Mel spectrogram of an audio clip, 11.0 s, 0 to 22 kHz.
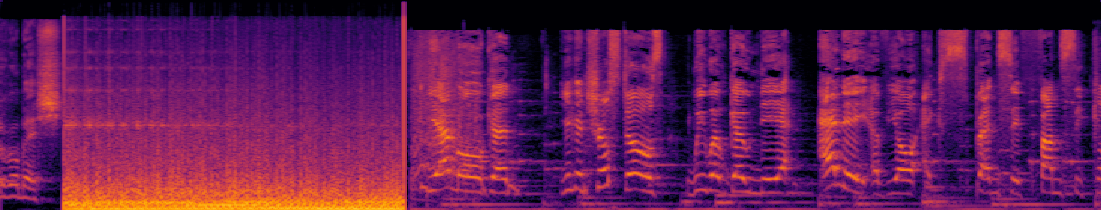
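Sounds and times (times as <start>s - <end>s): loud distorted bass-heavy noise blast: 0.6s - 4.0s.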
